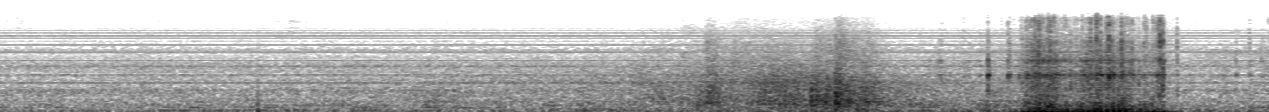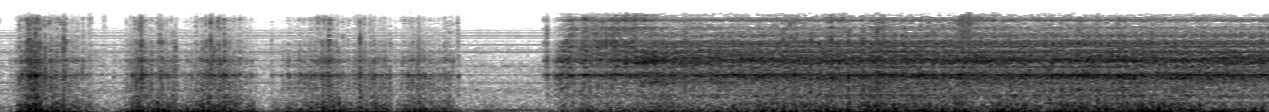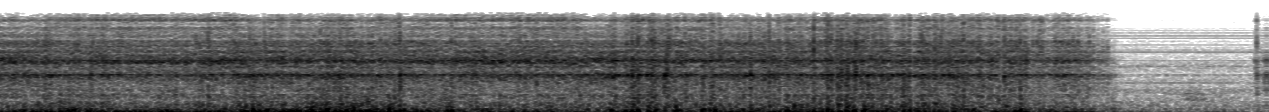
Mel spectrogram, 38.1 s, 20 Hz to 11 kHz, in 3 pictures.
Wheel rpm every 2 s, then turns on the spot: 0, 0, 0, 0, 0, 20, 10, 20, 10, 80, 110, 110, 120, 120, 110, 110, 110, 110, 10.
10-18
